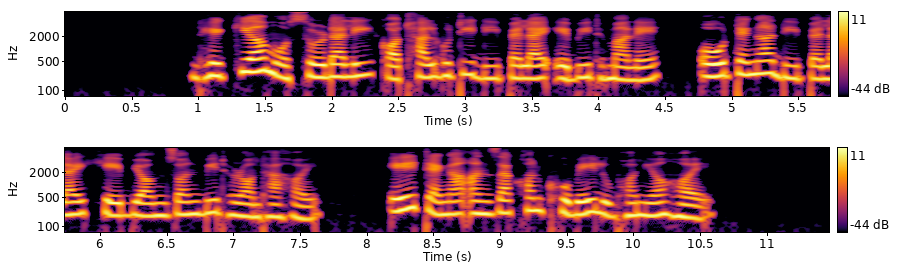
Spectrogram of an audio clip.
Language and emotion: Assamese, neutral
